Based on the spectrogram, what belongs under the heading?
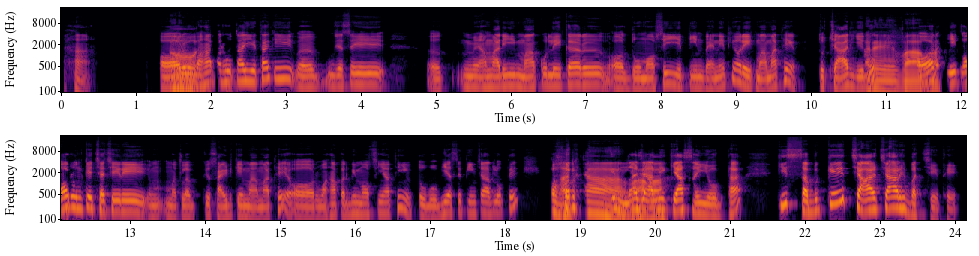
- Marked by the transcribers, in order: in English: "साइड"; laughing while speaking: "और"
- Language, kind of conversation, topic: Hindi, podcast, बचपन की वह कौन-सी याद है जो आज भी आपके दिल को छू जाती है?
- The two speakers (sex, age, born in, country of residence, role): male, 20-24, India, India, host; male, 40-44, India, Germany, guest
